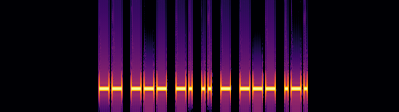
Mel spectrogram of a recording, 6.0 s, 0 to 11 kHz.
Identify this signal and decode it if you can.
Morse code, heard as a keyed tone, about 25 wpm, 700 Hz. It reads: MONITOR
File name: practice / 25wpm / Easy Words with Hints - 25wpm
